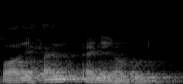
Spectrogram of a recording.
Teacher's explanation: സാലിഹൻ എന്ന അതിലെ തൻവീനിനെ ഇൽഹാർ ഹൽഖി നൽകി മണിക്കാതെ വെളിവാക്കണം.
